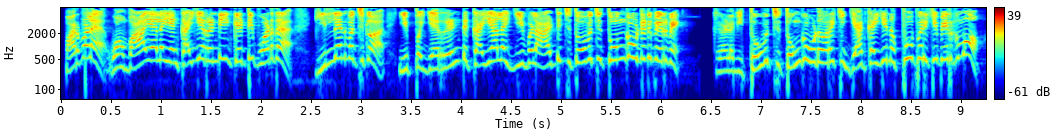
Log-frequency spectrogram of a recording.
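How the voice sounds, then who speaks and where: A woman's voice: very high-pitched, animated, fast, bright, forceful tone, no room sound, clean studio sound, full character voice. A woman voicing a scheming mother-in-law who pleads her innocence with a Kanyakumari Tamil accent, repeating her words insistently. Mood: pleading. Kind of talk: cartoon voice acting.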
